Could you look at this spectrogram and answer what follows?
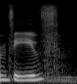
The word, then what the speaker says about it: veve: I think it's pronounced Veve. – Okay. – V-E-V-E. – Okay. – Which could also be Vev or Vive. – Mm-hmm. – In the same way that meme is spelled M-E-M-E.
